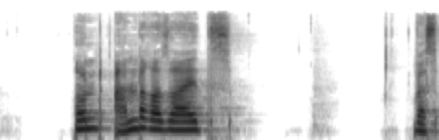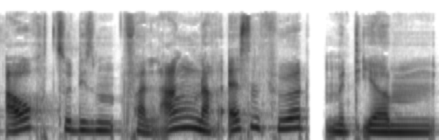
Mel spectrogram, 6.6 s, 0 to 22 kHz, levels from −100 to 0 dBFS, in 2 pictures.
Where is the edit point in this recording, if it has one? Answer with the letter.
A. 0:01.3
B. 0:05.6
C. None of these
B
